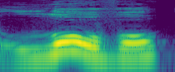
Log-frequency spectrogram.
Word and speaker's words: Louisville: for you to you know represent the University of Louisville.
